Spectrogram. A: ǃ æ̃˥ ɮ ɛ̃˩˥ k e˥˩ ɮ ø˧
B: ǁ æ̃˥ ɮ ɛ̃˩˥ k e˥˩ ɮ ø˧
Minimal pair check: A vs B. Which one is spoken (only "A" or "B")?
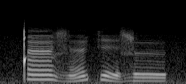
A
